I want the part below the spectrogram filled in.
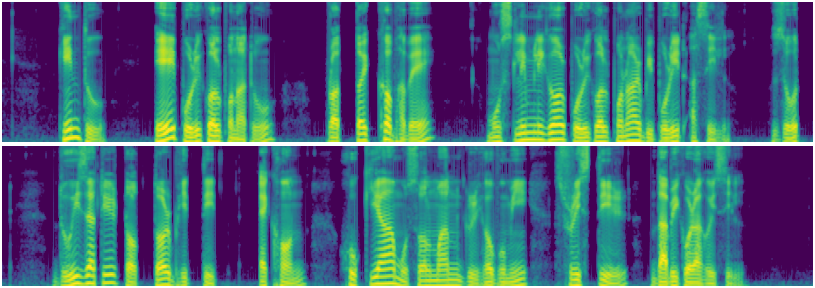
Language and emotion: Assamese, neutral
